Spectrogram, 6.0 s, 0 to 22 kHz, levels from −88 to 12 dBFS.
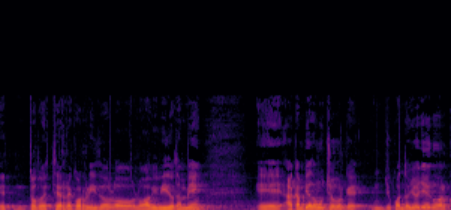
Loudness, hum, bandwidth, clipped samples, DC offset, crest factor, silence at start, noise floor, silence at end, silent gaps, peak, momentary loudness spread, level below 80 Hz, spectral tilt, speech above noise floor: -28 LUFS; none; 12 kHz; under 0.1%; under 0.1%; 14 dB; 0 s; -52 dBFS; 0 s; none; -14 dBFS; 10 LU; -58 dBFS; -8 dB/octave; 24 dB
